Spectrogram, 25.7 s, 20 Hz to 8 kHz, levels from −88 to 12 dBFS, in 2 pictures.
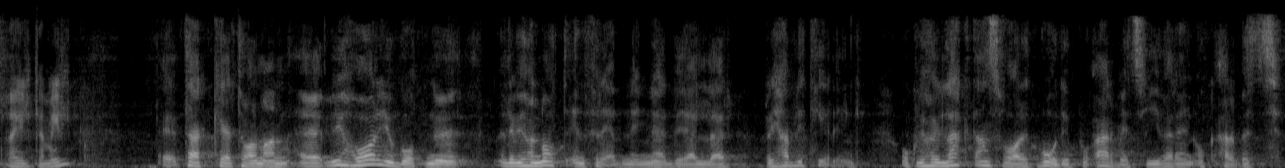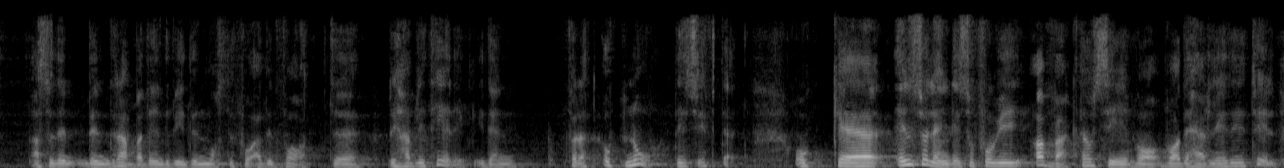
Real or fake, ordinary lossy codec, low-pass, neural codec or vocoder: fake; AAC, 32 kbps; 7.2 kHz; codec, 24 kHz, 6 kbps, HILCodec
